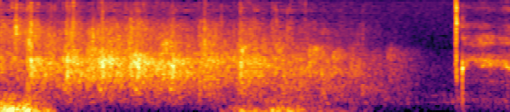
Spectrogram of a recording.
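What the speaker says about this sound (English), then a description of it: "A round of applause for Moses again." Audience applause for Moses, a speaker at an innovation pitch day, a fairly faint, diffuse patter that thins out over a few seconds before a couple of sharp taps at the end.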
